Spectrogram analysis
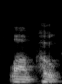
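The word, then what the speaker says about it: Lompoc: Lamp Poke is how they pronounce it there.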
